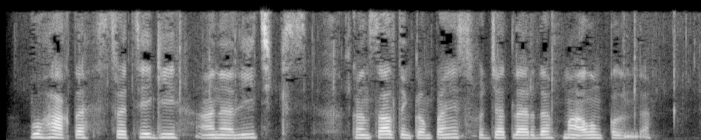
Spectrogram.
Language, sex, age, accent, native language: Uzbek, male, 18-24, Andijon, Uzbek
